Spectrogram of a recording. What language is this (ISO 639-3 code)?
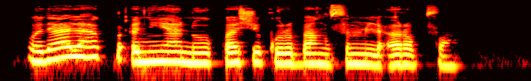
dag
